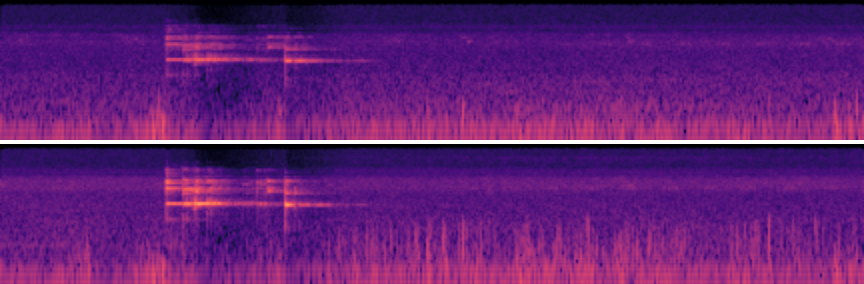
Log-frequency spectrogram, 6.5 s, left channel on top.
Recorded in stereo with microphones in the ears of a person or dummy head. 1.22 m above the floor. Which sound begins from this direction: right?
A clink, at 1.2 s.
